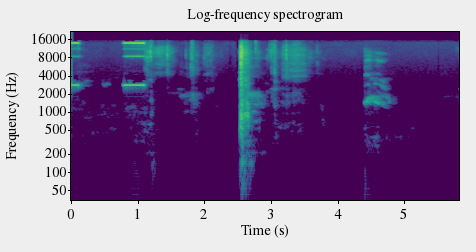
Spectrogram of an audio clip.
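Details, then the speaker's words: 3055 power-transistor amplifier being tested with a multimeter before power-up: brief steady continuity beep among probe clicks showing a shorted transistor; BC548 transistors found faulty and to be replaced. "अब देख पा रहे हैं friends यहां पर मुझे एक transistor जो है शर्ट दिखा रहा है"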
